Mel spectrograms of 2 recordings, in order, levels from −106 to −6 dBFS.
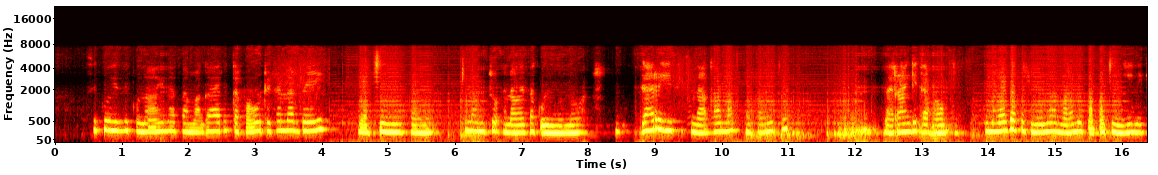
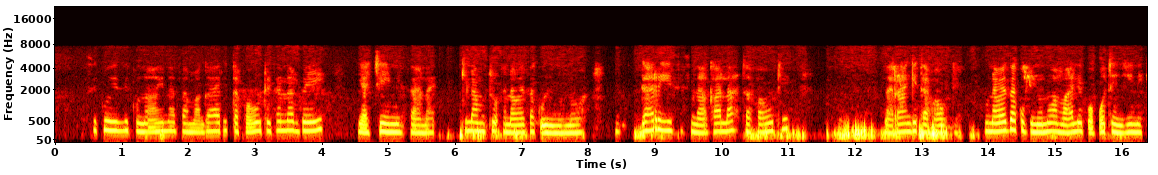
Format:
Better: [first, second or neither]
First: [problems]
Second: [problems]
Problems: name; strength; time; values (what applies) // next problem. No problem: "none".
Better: second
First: noise reduction (neural separator model SepFormer DNS4)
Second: none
